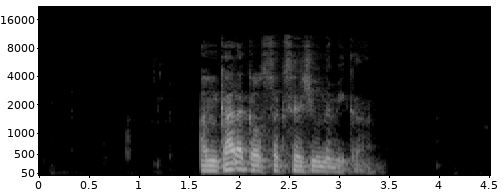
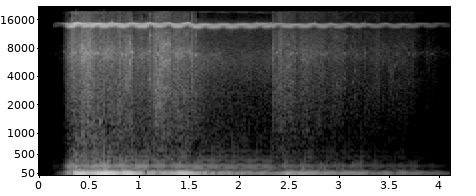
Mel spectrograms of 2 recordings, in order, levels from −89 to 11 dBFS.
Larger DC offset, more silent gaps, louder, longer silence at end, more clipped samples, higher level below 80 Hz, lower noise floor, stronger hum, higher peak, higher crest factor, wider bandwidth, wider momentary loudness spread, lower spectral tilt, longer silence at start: neither; neither; second, -26 LUFS vs -11 LUFS; first, 1.2 s vs 0.45 s; neither; second, -60 dBFS vs -20 dBFS; first, -87 dBFS vs -42 dBFS; neither; second, -8 dBFS vs 0 dBFS; first, 22 dB vs 14 dB; second, 11.5 kHz vs over 20 kHz; about the same, 17 LU vs 19 LU; first, -7 dB/octave vs -2.5 dB/octave; first, 1.6 s vs 0.25 s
